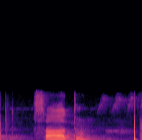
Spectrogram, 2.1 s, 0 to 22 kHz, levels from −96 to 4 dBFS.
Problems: none marked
